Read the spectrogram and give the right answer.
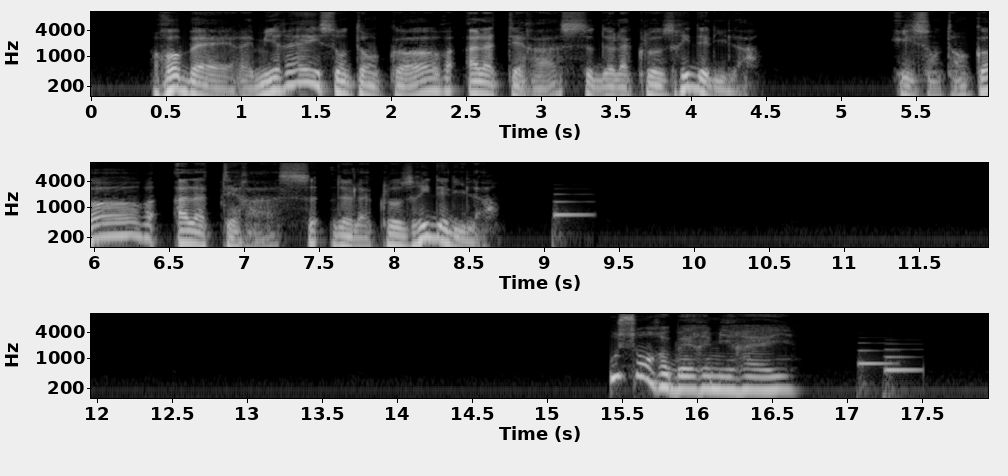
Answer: À la terrasse de la closerie des Lilas.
